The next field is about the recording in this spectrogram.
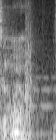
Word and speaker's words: Atlanta: Yeah, if you pronounce that second T, I know the vibes. – It's Atlanta. – Yeah, smooth, just all the way through.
